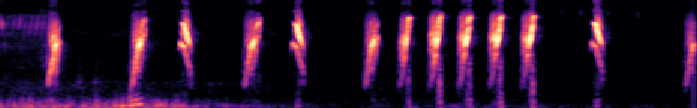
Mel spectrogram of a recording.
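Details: Long-tailed shrike calls to provoke other shrikes: rapid series of sharp descending scratchy notes, irregularly spaced about three per second, with faint low rumbling noise at the start.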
